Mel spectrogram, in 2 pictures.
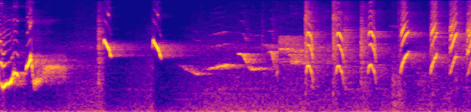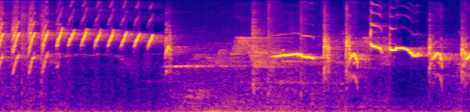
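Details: Varied song of the white-rumped shama (murai batu), played to make a quiet bird start singing. Scattered sharp notes give way to a long rapid series of clipped repeated notes. Higher whistled slurs and chirps then close the passage.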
